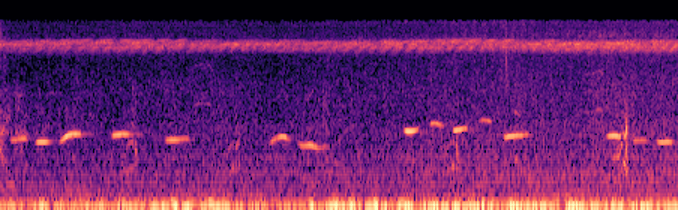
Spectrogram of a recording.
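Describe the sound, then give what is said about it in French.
An elaborate sequence of short whistled notes, rising and falling in varied phrases, coming from the interior of an island, over a steady outdoor rumble and a constant high-pitched drone. “Et vous entendez cette voix? Oui, c'est sifflement. C'est peut-être un oiseau. Ça m'étonnerait. Trop élaboré.”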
